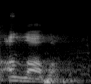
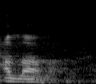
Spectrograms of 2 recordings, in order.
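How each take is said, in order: First: It is said in a livelier, more energetic way. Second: It is said limply, as if blown away.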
